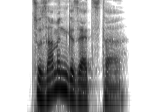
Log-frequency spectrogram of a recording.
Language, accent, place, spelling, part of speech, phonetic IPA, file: German, Germany, Berlin, zusammengesetzter, adjective, [t͡suˈzamənɡəˌzɛt͡stɐ], De-zusammengesetzter.ogg
- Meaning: inflection of zusammengesetzt: 1. strong/mixed nominative masculine singular 2. strong genitive/dative feminine singular 3. strong genitive plural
